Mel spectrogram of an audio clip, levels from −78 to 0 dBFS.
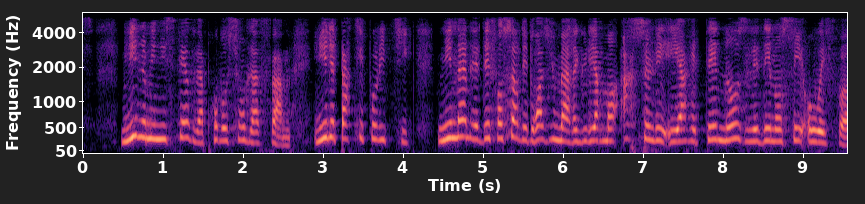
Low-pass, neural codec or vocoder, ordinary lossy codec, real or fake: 5.4 kHz; codec, 16 kHz, 1.1 kbps, Voila-Tokenizer; AAC, 24 kbps; fake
